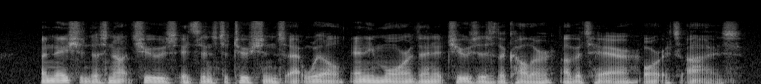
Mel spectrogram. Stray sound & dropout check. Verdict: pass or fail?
pass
